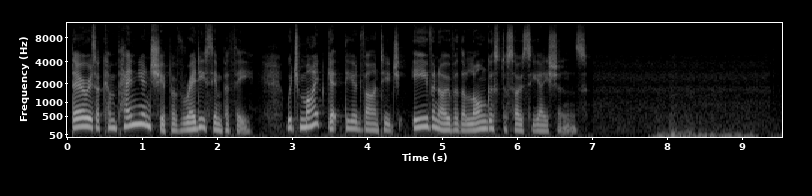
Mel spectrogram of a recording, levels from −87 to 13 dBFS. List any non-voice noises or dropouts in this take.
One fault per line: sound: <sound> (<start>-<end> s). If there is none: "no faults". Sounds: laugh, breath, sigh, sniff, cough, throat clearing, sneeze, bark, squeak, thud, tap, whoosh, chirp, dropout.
sound: breath (7.7-9.3 s)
